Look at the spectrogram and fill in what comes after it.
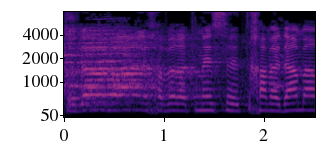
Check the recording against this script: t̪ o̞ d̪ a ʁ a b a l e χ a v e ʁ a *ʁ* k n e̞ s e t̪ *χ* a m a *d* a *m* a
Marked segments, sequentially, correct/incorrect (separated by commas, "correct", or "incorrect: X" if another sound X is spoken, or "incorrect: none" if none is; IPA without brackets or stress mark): incorrect: none, correct, correct, correct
